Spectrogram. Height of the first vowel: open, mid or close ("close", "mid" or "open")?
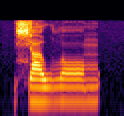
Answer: open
